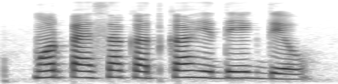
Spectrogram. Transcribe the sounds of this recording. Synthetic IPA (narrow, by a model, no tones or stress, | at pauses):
mɔːɾpɛːsakət̪kaɦed̪eːkʰd̪eːoː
